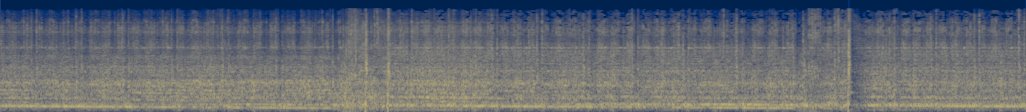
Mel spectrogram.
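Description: Fuller & Johnson single-cylinder hit-and-miss engine running steadily while belt-driving an ice cream freezer, with a couple of sharp clicks about three and a half seconds in.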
